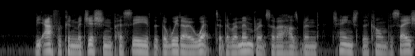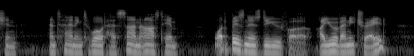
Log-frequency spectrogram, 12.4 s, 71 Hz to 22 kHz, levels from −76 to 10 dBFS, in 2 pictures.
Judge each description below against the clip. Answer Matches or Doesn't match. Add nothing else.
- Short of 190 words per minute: Matches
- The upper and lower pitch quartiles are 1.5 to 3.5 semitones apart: Matches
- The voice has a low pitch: Matches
